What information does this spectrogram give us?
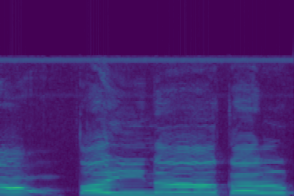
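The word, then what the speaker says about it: أعطيناك: panjang 5 ketukan, kemudian di kata a'tainaka itu dibaca toi, to dibaca toi bukan toe.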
